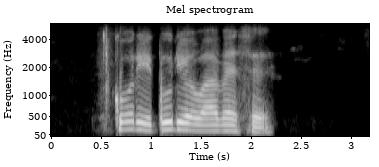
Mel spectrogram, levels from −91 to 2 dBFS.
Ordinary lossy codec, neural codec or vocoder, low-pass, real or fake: Opus, 16 kbps; none; 5.4 kHz; real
